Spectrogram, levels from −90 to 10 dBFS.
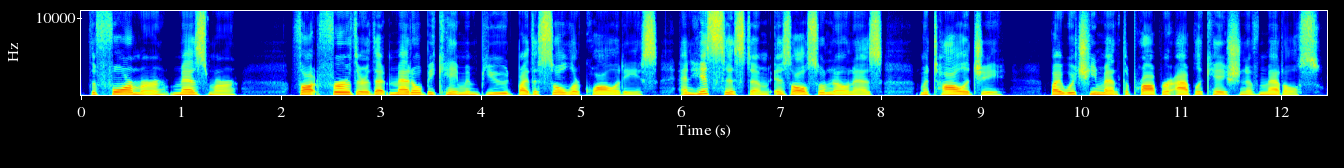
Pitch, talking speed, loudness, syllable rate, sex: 195 Hz, 145 wpm, -20 LUFS, 4.8 syllables/s, female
